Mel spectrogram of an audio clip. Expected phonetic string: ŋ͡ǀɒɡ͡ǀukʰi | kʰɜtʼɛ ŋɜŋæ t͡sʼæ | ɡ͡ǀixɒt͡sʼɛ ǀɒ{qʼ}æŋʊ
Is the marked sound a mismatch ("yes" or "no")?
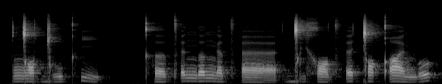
no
